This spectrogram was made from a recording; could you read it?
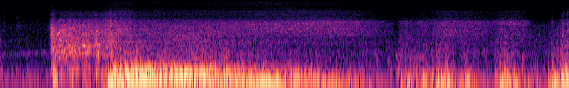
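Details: Engine after an intake manifold install: starter cranks, catches briefly and revs, then sags and stumbles unevenly without a steady idle; failed start, cause not confirmed.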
